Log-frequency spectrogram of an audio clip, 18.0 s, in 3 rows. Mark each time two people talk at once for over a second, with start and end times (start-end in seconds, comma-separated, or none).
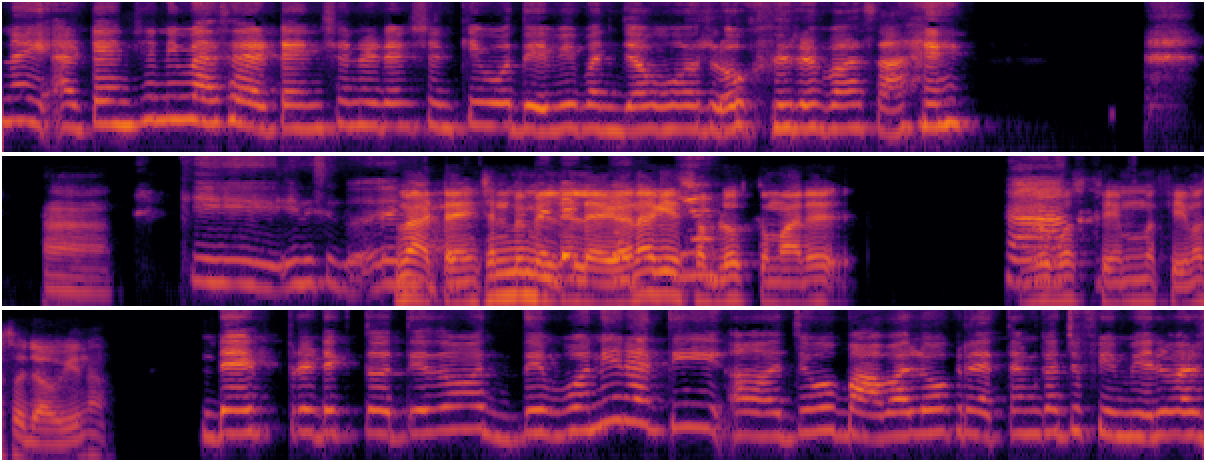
8.0-9.6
